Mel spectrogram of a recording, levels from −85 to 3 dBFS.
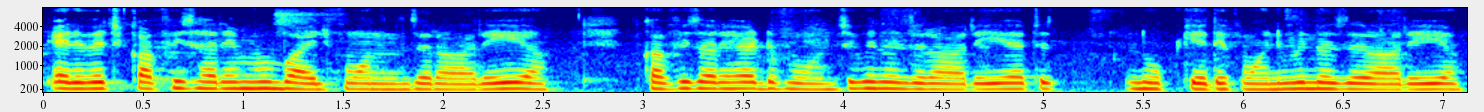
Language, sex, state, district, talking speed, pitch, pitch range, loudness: Punjabi, female, Punjab, Kapurthala, 225 wpm, 205 Hz, 195-220 Hz, -15 LUFS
